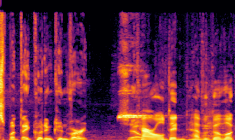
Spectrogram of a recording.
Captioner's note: whistle tweeting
